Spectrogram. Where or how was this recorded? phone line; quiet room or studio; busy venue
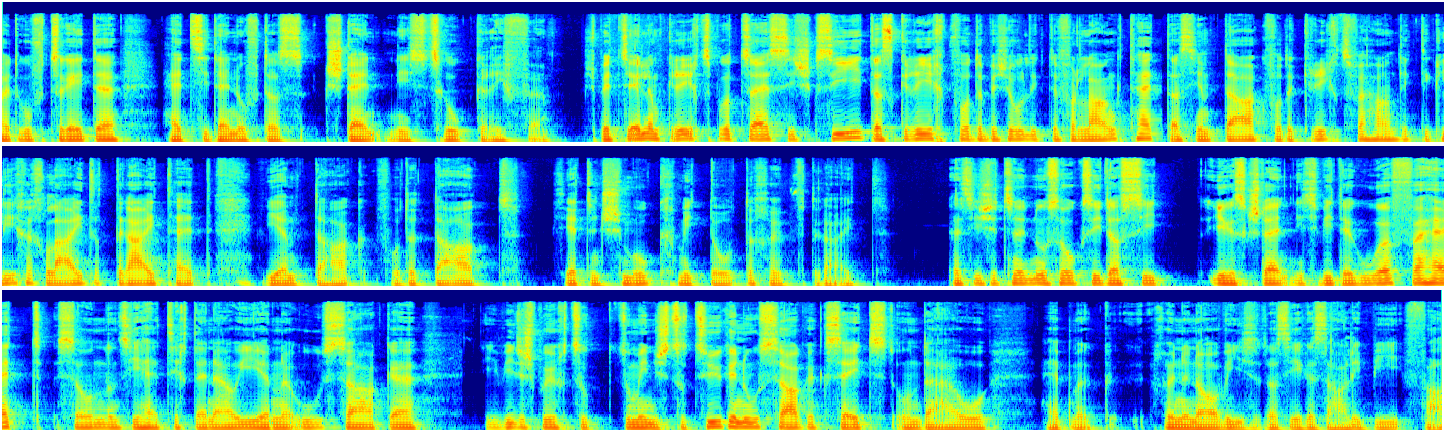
quiet room or studio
